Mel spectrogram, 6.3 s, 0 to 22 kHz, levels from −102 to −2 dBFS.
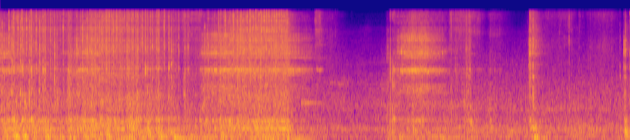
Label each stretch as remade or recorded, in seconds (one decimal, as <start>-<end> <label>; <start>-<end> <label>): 0.0-0.4 recorded; 0.4-2.0 remade; 2.0-3.6 recorded; 3.6-4.7 remade; 4.7-6.3 recorded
